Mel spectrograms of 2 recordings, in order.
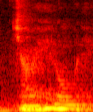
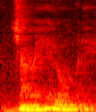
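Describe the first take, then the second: No difference in how they are said.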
